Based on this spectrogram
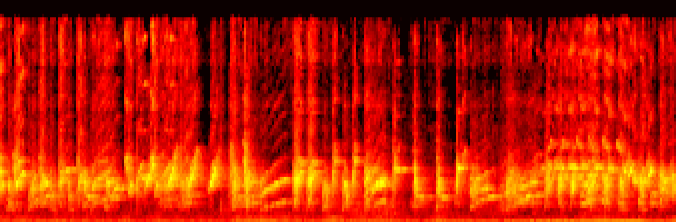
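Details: Several hooded siskins in a breeding aviary beginning to sing, giving quick bursts of sharp chirps and swooping whistled notes, then a steadier, denser trilling toward the end.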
